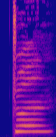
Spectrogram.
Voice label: "zhun1", pinyin

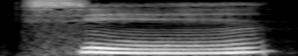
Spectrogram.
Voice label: "xin3", pinyin

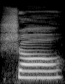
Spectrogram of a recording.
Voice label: "shao1", pinyin

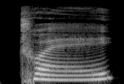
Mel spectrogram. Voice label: "chui3", pinyin

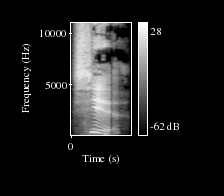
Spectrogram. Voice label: "xie4", pinyin

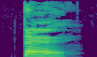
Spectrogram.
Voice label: "bao4", pinyin

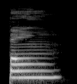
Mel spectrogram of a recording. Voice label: "beng1", pinyin

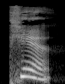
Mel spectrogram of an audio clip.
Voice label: "tian4", pinyin

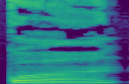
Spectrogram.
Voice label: "gun3", pinyin audio

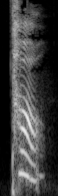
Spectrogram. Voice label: "tao4", pinyin

